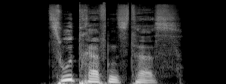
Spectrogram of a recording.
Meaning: strong/mixed nominative/accusative neuter singular superlative degree of zutreffend
- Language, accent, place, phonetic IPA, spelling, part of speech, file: German, Germany, Berlin, [ˈt͡suːˌtʁɛfn̩t͡stəs], zutreffendstes, adjective, De-zutreffendstes.ogg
